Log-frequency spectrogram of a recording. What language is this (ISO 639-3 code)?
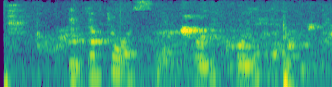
kin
